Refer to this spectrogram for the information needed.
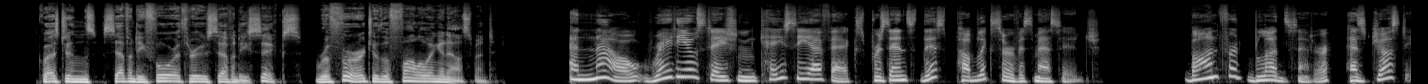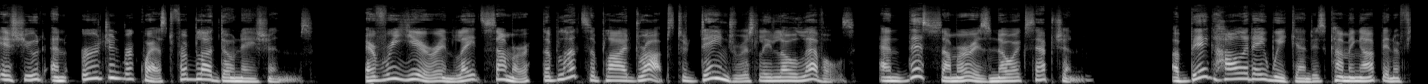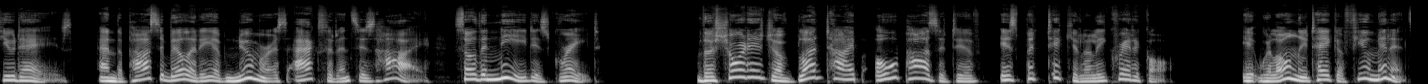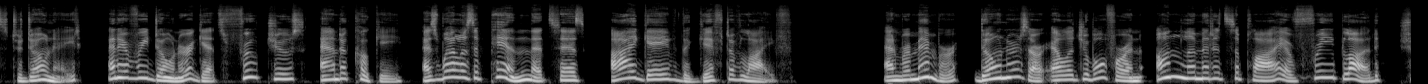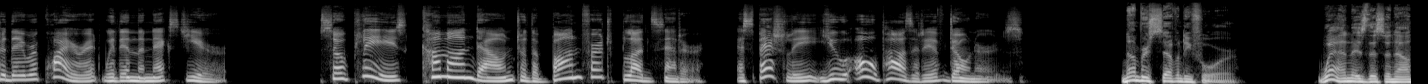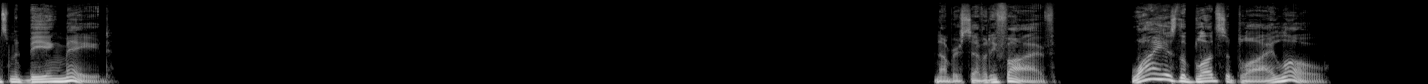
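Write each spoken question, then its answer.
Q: When is this announcement being made?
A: In late summer, a few days before a holiday weekend

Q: Why is the blood supply low?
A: It always drops in late summer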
